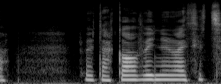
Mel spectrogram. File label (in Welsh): "gofyn", Welsh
